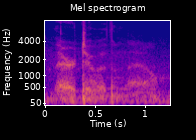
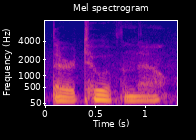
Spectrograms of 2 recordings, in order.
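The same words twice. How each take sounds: First: It is whispered with almost no voice. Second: It is voiced weakly, like someone half dead. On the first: "but then I read he whispers" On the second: "I gotta pretend like I'm half dead"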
